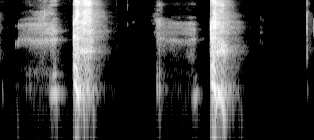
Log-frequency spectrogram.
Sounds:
Sneeze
